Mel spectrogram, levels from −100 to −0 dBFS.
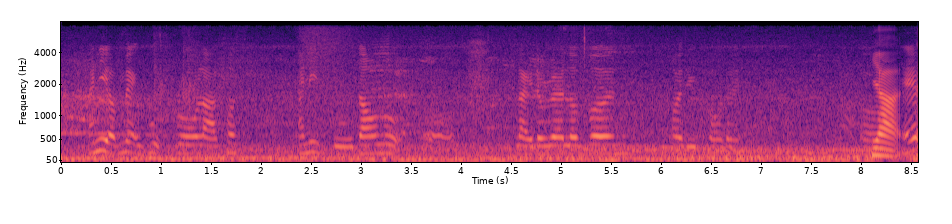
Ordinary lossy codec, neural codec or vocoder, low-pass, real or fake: none; none; 7.2 kHz; real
